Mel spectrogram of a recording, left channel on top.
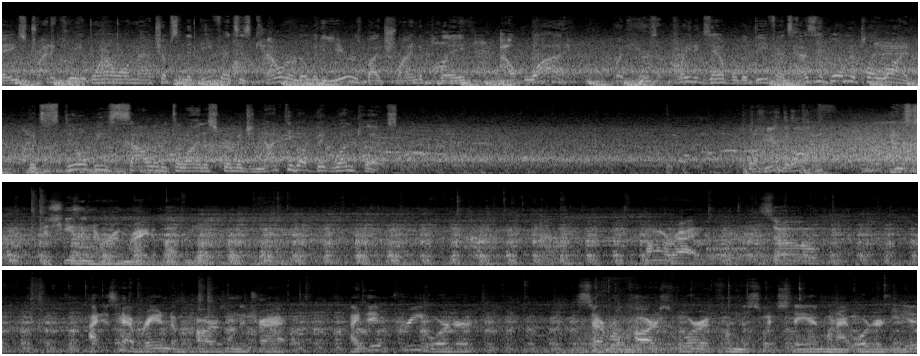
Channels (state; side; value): different; both; correlation 0.00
